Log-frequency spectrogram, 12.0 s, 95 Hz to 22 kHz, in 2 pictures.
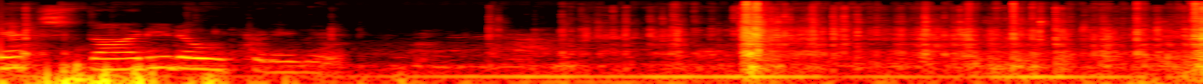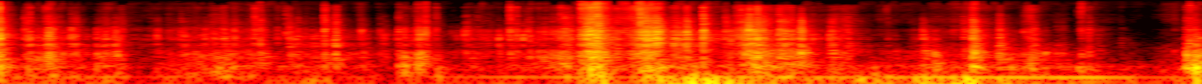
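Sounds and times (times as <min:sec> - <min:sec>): packaging crinkling and rustling: 0:02.4 - 0:12.0
packaging being torn open: 0:02.9 - 0:11.6.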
